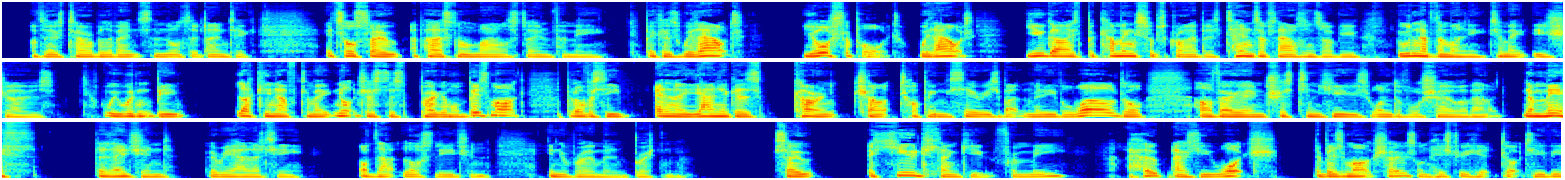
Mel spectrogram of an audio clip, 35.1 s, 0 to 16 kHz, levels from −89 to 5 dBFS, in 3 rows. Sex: male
